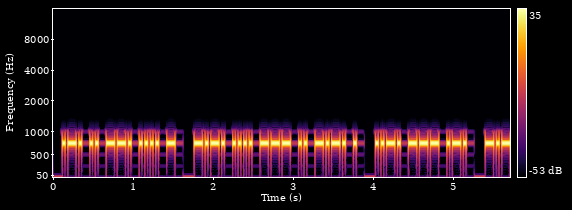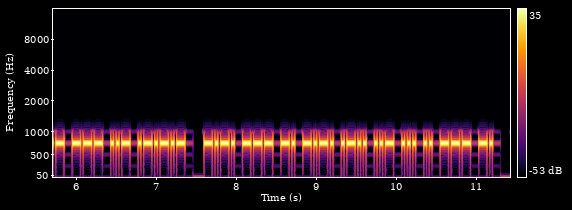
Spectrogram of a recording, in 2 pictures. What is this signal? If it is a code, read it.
Morse code, heard as a keyed tone, about 36 wpm, 750 Hz. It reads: RIGHT CHOICE FOR YOU. CONCLUSION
